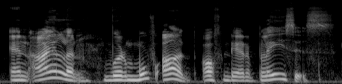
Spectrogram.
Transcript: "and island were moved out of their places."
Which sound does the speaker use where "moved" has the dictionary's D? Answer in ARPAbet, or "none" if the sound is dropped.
none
